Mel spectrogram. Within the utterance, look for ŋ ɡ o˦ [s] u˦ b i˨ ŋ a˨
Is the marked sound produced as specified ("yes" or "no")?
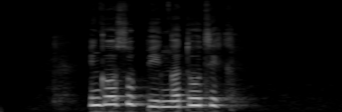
yes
